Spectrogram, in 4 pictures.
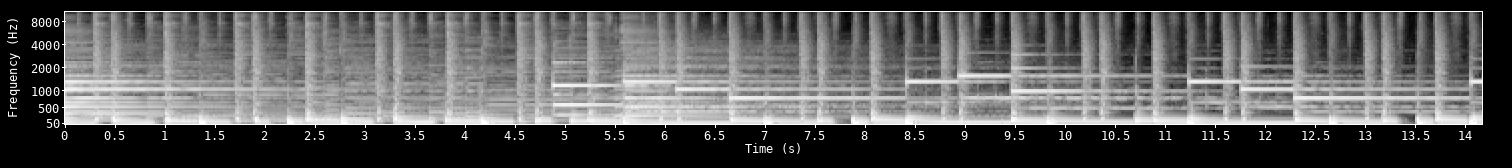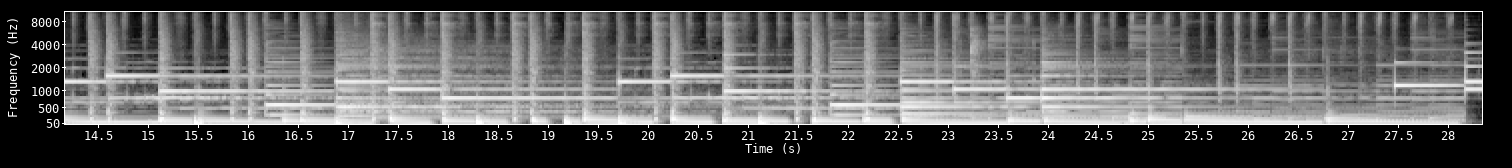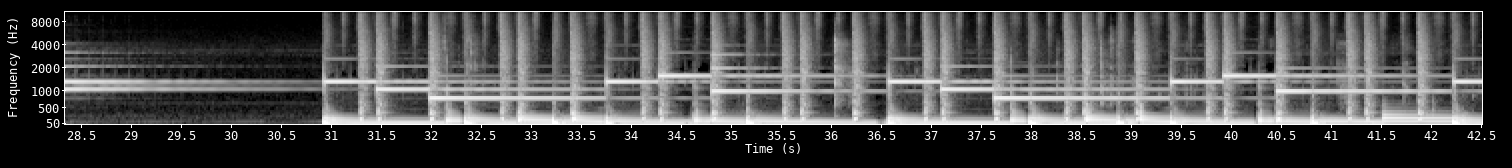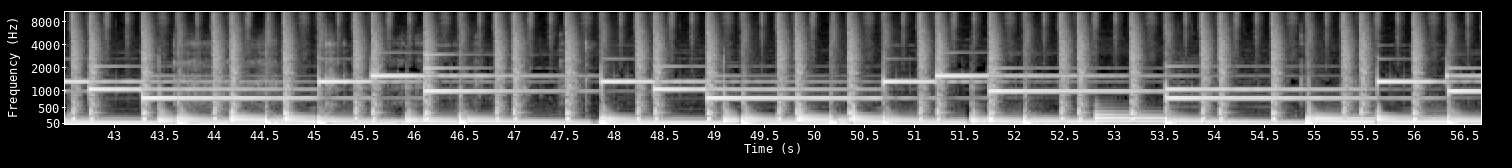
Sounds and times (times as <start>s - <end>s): Music: 0.0s - 29.4s, 30.2s - 56.6s
Inside, small room: 0.0s - 56.6s.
